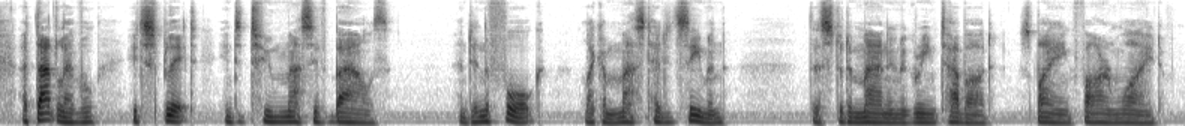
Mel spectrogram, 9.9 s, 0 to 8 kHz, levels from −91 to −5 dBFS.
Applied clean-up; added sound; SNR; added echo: none; none; none; none.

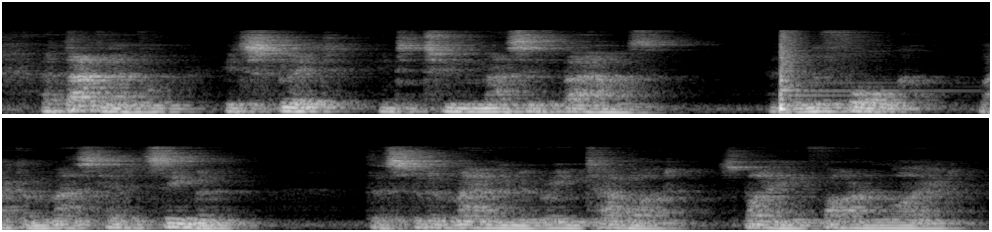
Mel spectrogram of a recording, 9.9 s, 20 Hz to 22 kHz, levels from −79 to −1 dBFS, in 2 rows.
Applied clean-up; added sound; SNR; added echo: none; Snare drum; 3 dB; reverberation time 0.6 s.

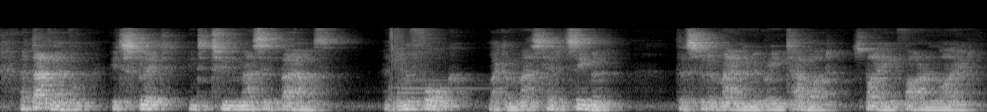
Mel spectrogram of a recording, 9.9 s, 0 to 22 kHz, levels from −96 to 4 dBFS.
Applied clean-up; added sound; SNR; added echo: neural separator model SepFormer DNS4.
